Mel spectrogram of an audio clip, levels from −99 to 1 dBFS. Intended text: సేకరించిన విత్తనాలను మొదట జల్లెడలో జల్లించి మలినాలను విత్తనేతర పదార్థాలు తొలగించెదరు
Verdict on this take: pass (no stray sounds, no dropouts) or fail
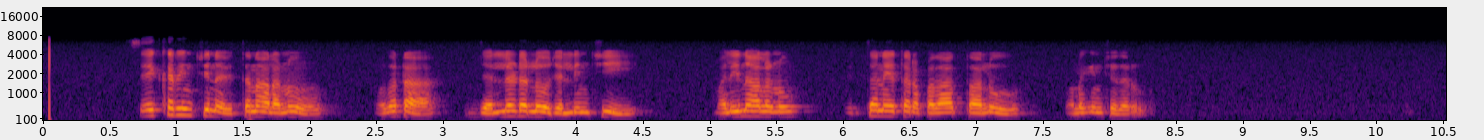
pass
